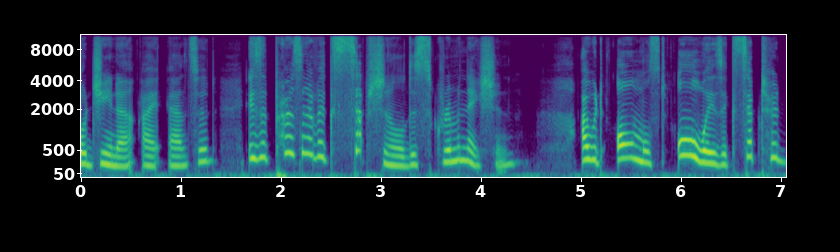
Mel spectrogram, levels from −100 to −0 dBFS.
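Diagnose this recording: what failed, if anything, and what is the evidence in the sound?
Nothing stood out on listening to this speech recording, and no stage in the chain gives any sign of having failed.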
